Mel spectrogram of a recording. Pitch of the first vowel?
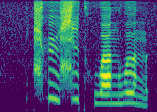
falling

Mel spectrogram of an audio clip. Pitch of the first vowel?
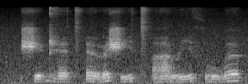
rising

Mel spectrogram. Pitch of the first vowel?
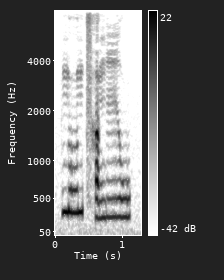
high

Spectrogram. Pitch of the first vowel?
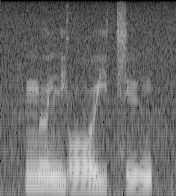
high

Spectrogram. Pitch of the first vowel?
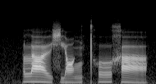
falling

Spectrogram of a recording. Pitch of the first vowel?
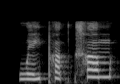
rising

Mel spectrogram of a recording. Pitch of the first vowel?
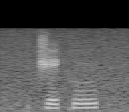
high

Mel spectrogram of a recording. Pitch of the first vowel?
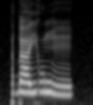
high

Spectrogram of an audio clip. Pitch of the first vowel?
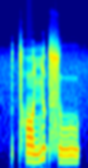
low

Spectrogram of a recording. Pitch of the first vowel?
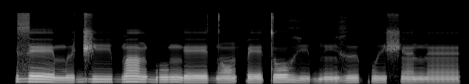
falling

